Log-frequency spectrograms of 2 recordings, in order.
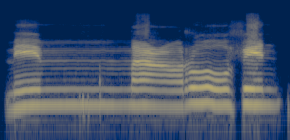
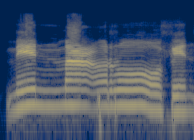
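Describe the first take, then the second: First: The n merges fully into a nasal m. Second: A separate n is heard before the m. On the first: The speaker calls it right. "Yang betul adalah" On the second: The speaker calls it wrong. "salah kalau dibaca min ma'rufin"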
